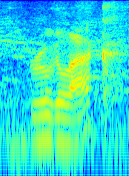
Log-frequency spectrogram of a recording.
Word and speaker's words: rugelach: me just show it i always mispronounce that sorry everyone rugelach i'm not sure if you're supposed to pronounce the ch this is amazing i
